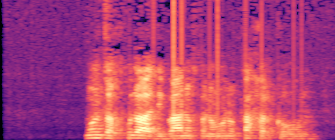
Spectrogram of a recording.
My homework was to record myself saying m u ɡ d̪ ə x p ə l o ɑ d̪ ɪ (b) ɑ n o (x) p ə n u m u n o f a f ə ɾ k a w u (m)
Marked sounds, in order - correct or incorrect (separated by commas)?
correct, incorrect, correct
